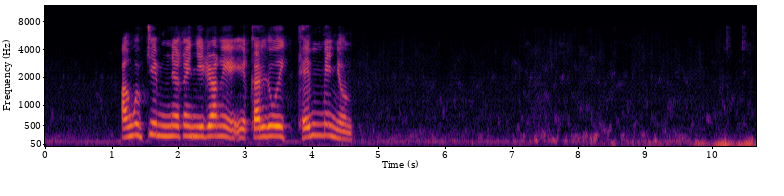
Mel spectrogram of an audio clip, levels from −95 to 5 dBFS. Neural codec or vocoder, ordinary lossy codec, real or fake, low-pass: codec, 16 kHz, 4 kbps, X-Codec, HuBERT features, trained on LibriSpeech; AAC, 64 kbps; fake; 7.2 kHz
